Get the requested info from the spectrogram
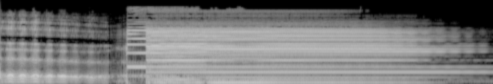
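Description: Ending of a dark visual kei rock song: a held note with a wide, fast vibrato breaks off about a second and a half in. A final electric guitar chord is then struck and left to ring, fading away slowly.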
